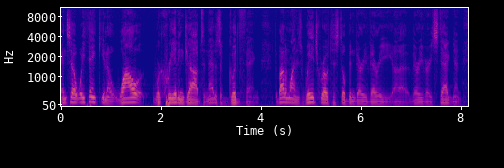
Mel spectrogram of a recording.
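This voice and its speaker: On a very clean recording with a silent background, a man with an American accent speaks at a fairly low pitch with a dark, mellow tone, lively intonation, big swings in loudness and hardly any pauses. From New York. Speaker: financial analyst. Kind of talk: panel talk. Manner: fast.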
